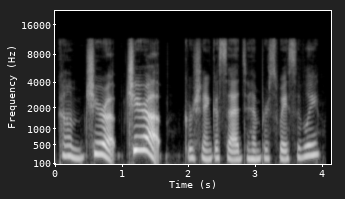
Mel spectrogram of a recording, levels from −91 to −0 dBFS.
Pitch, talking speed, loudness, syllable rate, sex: 225 Hz, 145 wpm, -19 LUFS, 4.7 syllables/s, female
